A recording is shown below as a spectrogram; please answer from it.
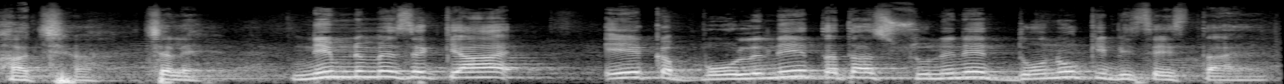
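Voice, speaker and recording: Guy with a high voice teaching an exam prep class, asks questions and gives simple examples. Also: lively intonation, slow, darkish tone. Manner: explains with questions and everyday examples.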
